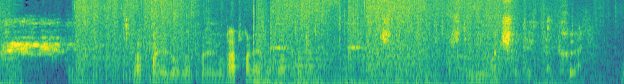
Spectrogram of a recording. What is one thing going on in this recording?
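A rifle fires sharp shots in bursts.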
